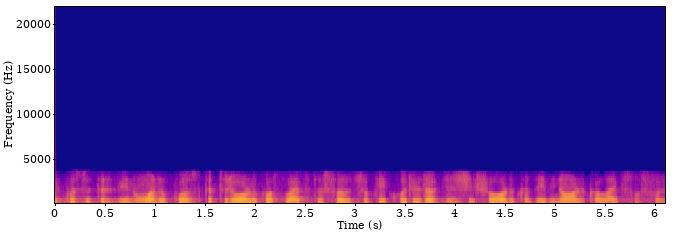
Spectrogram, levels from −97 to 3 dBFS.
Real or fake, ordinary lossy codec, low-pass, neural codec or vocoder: fake; AAC, 32 kbps; 3.6 kHz; codec, 24 kHz, 0.5 kbps, DualCodec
